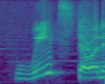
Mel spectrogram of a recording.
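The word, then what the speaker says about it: whetstone: Even a blade needs time on the wheat stone, is how you pronounce it, to stay sharp.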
